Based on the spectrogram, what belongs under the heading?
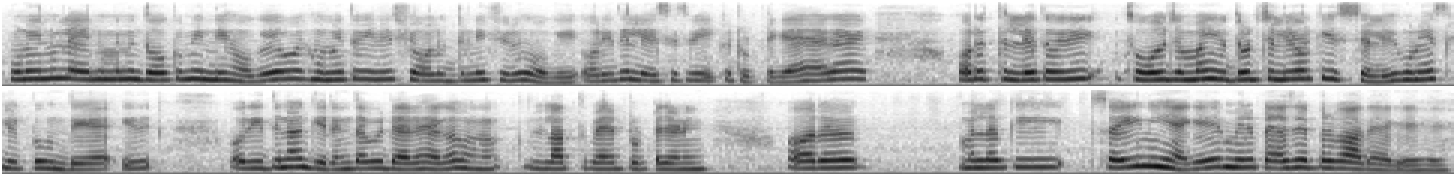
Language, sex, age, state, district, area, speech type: Punjabi, female, 18-30, Punjab, Rupnagar, urban, spontaneous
